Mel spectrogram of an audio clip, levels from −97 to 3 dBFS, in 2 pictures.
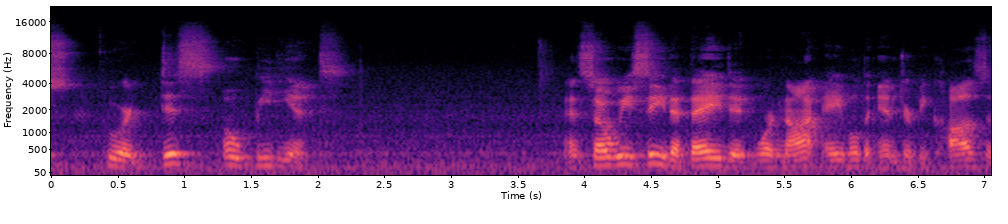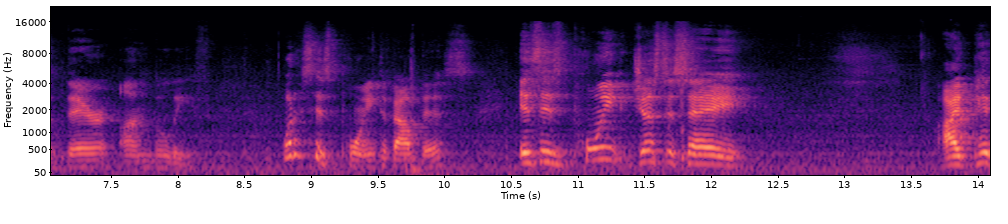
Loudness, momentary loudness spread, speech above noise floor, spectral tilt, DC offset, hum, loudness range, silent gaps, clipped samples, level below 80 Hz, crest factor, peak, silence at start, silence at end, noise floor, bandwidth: -28 LUFS; 17 LU; 26 dB; -3.5 dB/octave; under 0.1%; none; 8 LU; none; under 0.1%; -58 dBFS; 26 dB; -4 dBFS; 0 s; 0 s; -54 dBFS; 15.5 kHz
